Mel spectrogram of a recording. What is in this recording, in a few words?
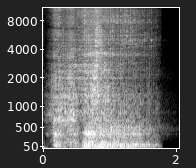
Corrupted Battle Dog Attack Breathe Snarl Active Idle; Animals; Vocals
